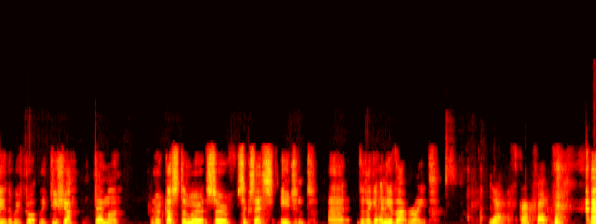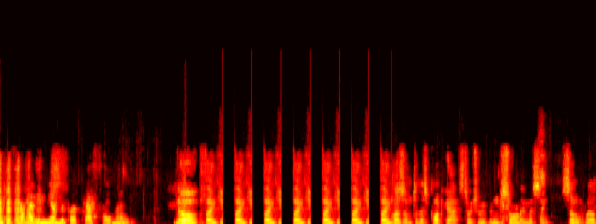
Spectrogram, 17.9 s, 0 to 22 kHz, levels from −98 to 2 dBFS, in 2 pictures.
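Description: From 12.27 to 14.80 s there is a stutter with silent gaps. A 255 ms burst repeats six times, each followed by about 183 ms of dead silence, every 438 ms. The likely cause is a stalled stream replaying its last buffered fragment. The intervening sound is lost.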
